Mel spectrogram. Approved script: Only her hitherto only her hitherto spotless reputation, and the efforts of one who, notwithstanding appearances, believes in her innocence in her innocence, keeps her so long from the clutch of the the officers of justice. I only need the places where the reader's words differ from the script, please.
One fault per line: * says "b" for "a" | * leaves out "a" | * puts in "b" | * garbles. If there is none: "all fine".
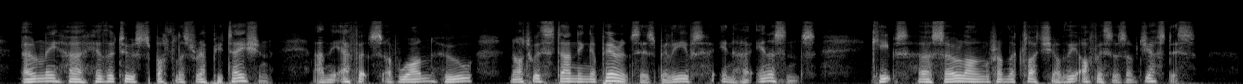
* leaves out "only her hitherto"
* leaves out "in her innocence"
* leaves out "the"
